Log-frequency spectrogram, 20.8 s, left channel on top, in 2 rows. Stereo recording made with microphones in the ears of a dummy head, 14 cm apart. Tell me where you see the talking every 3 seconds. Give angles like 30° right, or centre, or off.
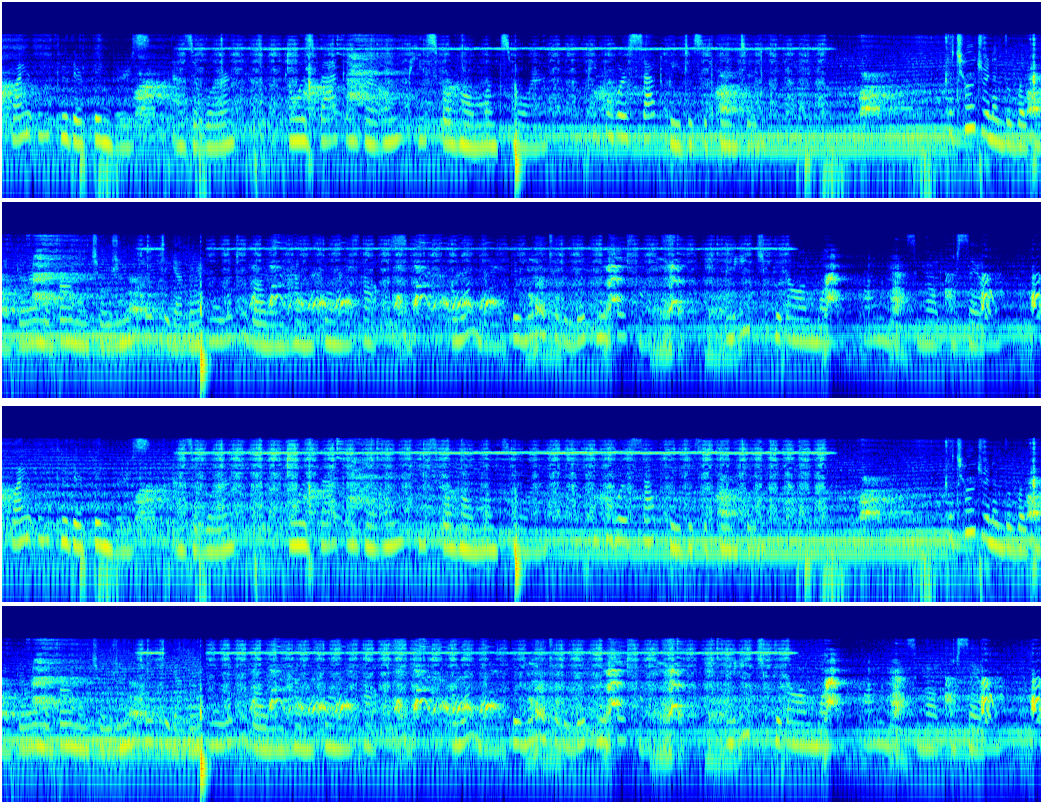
centre, 50° left, 60° left, 30° left, 10° left, 10° right, 20° right.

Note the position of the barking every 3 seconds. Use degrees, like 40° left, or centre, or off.
30° left, 30° left, 20° left, 10° left, 10° right, 30° right, 50° right.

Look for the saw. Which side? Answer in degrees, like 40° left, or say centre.
40° right.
